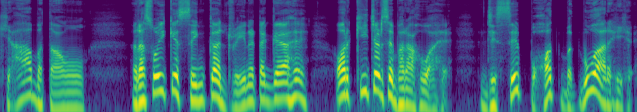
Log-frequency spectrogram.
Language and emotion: Hindi, disgusted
